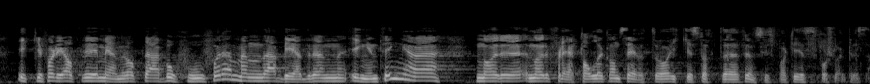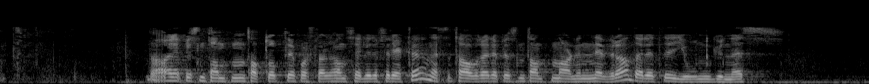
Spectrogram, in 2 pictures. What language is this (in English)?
Norwegian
